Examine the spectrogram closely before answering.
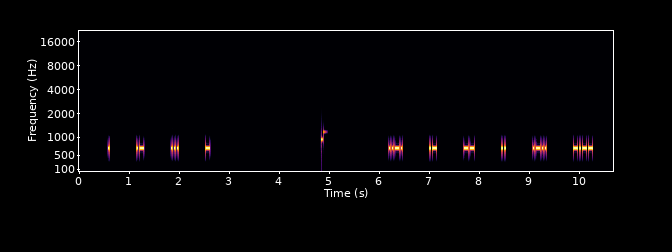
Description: Morse code, heard as a keyed tone, about 40 wpm, spaced as for 14 wpm, 690 Hz. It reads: EAST FAMILY
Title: 6x Character Spacing - Top 500 Words - 40wpm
